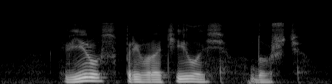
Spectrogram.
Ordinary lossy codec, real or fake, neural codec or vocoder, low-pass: none; real; none; 7.2 kHz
